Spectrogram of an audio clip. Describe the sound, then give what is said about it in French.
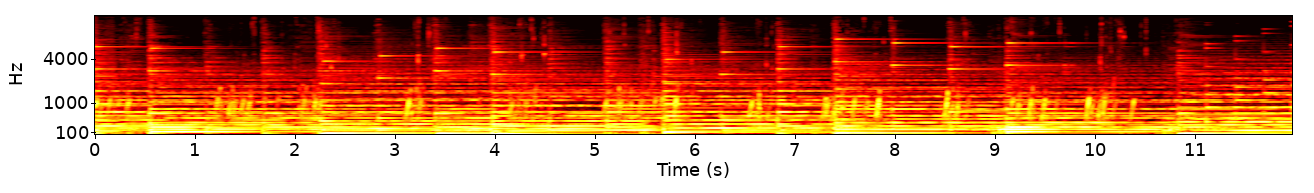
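Water bubbles pop and drip in quick, uneven bursts over a steady, tonal musical backing, fairly loud throughout, with no one speaking. “Les bulles.”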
